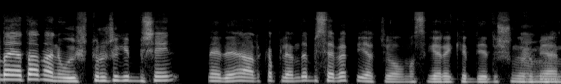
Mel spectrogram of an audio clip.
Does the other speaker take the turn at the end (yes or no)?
yes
